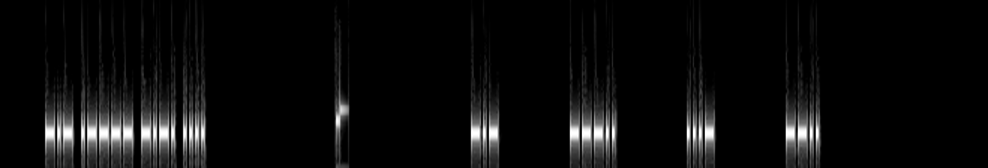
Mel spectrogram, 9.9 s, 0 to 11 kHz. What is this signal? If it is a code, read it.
Morse code, heard as a keyed tone, about 39 wpm, spaced as for 17 wpm, 700 Hz. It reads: K1CH K8VZ
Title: USA Call Signs - 4 Characters - 8x Character Spacing - 40wpm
